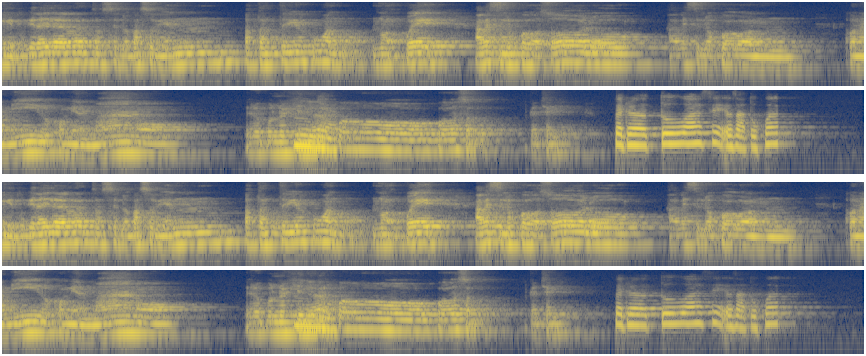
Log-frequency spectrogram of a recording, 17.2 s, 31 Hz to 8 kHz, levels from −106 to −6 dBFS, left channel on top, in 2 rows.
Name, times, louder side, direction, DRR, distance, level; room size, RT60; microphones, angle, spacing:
voice 1, 0.0-6.3 6.7-7.9 8.4-10.3 11.1-13.4 13.9-14.2, right 1 dB, 15° right, 4 dB, 1.7 m, -24 dB
voice 2, 11.5-12.0 14.8-16.4, left 5 dB, 45° left, 17 dB, 0.4 m, -20 dB
21.5 x 11.0 x 5.7 m, 1.1 s
head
